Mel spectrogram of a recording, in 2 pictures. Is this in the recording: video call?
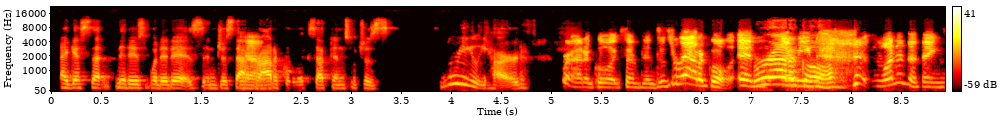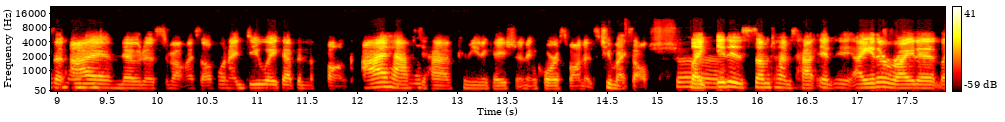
yes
